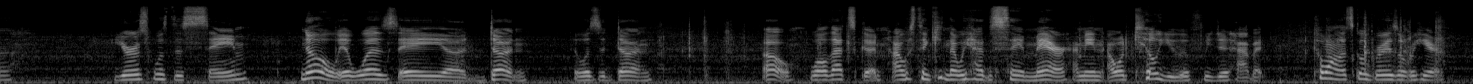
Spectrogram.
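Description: No technical faults can be heard anywhere in the audio.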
